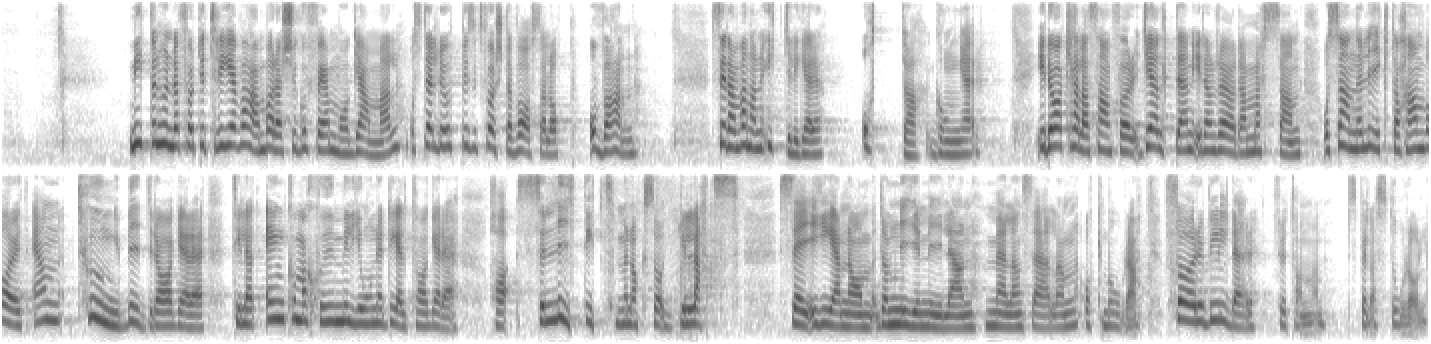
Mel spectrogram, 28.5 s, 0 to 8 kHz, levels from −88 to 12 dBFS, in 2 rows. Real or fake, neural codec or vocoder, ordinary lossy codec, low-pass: real; none; none; none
